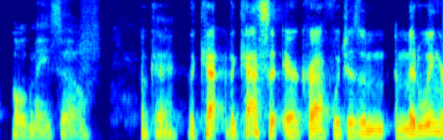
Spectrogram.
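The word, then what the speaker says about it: Cassutt: about this aircraft, but it's actually pronounced Cassette, according to you, or the Cassut, as I grew up. Told me so. Okay, the Cassette Aircraft, which is a mid-wing or low wing.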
